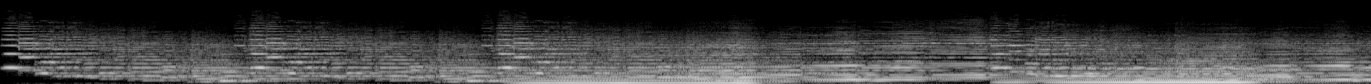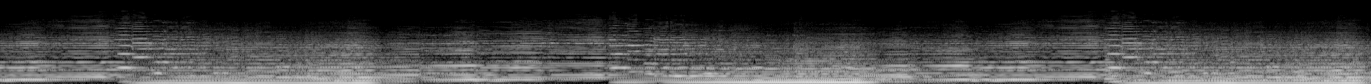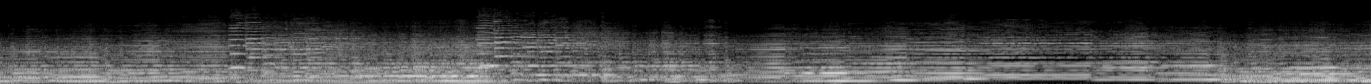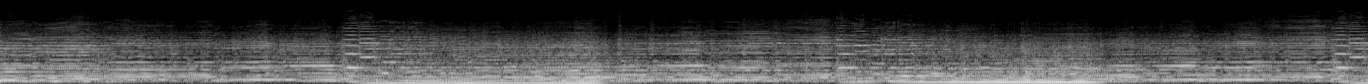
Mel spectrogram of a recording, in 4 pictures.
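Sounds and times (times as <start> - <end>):
string instruments playing: 0.0 - 54.8.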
